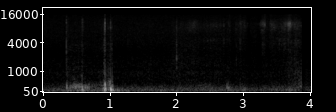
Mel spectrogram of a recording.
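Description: Short glitter-polished fingernails tap, close up, on an assembled glossy cardboard jigsaw puzzle of colorful houses lying flat, with thin solid pieces. A few quiet, dull, low taps sound, with the two closest together near the one-second mark the loudest. Each tap dies away almost at once into a soft background hush.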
